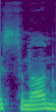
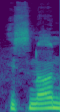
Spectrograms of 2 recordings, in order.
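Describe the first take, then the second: First: स्नान said as "sa-naan"; careful "s'naan" for स्नान; correct pronunciation. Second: स्नान said as "isnaan"; everyday mistaken "is-naan" for स्नान; colloquial mispronunciation. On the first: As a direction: start स्नान on s, with no leading i. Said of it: "ये स्नान होता है". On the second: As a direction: put an "i" before स्नान. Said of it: "स्नान नहीं होता". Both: Shown as a demonstration.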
